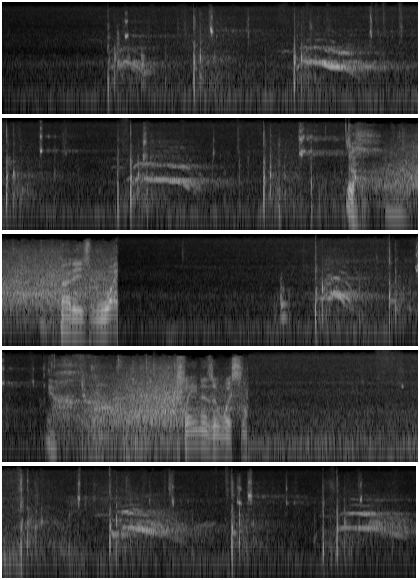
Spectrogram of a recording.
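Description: A tennis ball is struck hard by rackets.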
